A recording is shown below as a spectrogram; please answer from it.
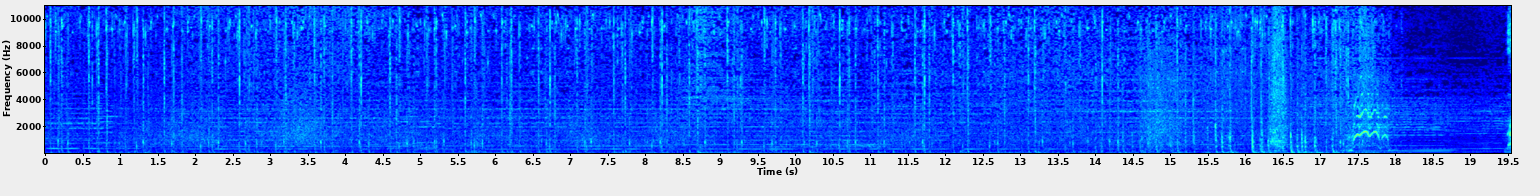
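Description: Roach, the horse in The Witcher 3 video game, gallops with rapid, rhythmic hoof clip-clops and occasional whinnies, a continuous loud beat running nearly twenty seconds before easing near the end.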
